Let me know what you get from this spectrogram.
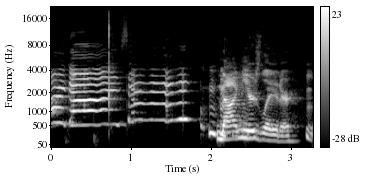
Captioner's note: laughs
